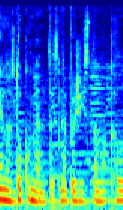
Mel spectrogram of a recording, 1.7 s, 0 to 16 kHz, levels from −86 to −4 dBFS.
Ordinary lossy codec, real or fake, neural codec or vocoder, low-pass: AAC, 48 kbps; real; none; 14.4 kHz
